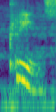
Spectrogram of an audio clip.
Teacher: T sound is added between the N and the S. So instead of just prince, it sounds like prince. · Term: insertion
